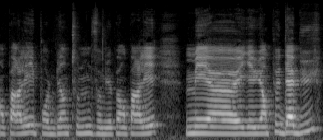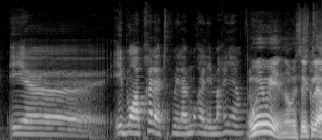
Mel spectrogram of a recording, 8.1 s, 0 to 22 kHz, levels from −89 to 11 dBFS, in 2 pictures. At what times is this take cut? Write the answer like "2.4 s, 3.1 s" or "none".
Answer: none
